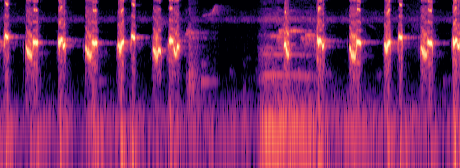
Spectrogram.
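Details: Yellow-vented bulbul in long, rapid, non-stop song, played as a lure to make other bulbuls sing: short bubbly two-note phrases, about a dozen in quick succession, broken by one brief pause midway.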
